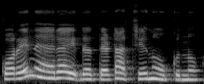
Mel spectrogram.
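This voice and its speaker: A woman's voice: on the high side, quick pace, mellow, lightly acted. A woman voicing a mischievous young wife who slyly teases her husband in front of her father. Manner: sly and teasing.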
